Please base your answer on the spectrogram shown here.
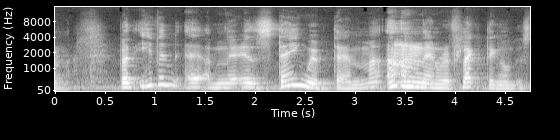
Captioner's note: clears throat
